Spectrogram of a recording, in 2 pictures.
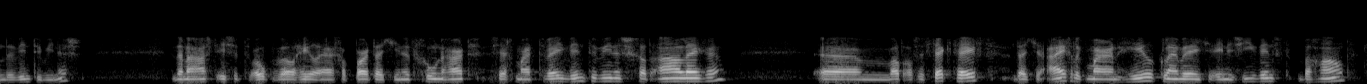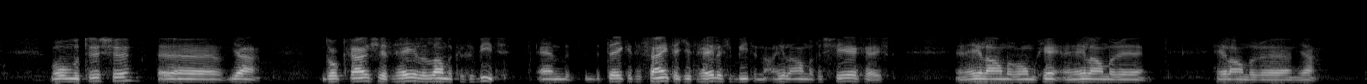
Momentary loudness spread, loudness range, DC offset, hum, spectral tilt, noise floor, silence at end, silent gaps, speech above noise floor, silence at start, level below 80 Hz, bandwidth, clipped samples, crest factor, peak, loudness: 11 LU; 4 LU; under 0.1%; none; -10 dB/octave; -62 dBFS; 0.5 s; none; 34 dB; 0 s; -64 dBFS; 3.8 kHz; under 0.1%; 20 dB; -8 dBFS; -28 LUFS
